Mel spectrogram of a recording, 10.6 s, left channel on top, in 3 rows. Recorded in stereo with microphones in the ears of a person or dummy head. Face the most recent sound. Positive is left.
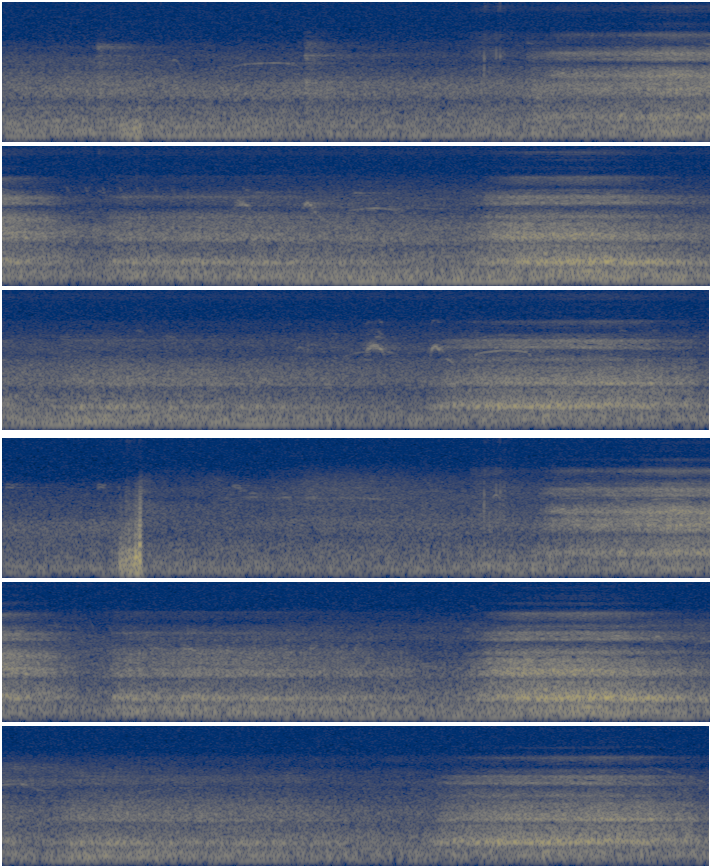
turn(degrees=-5)  # may be behind; listen again after turning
